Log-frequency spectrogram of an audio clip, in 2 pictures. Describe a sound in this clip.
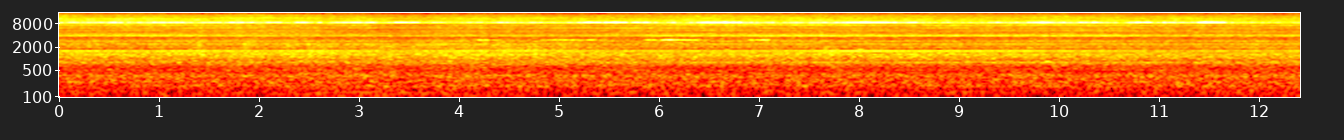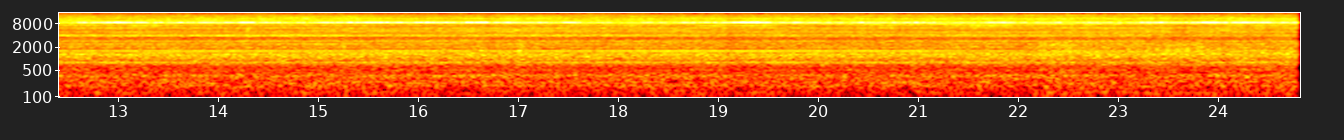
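A parked Embraer 195 jet airliner hums and whines without a break.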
